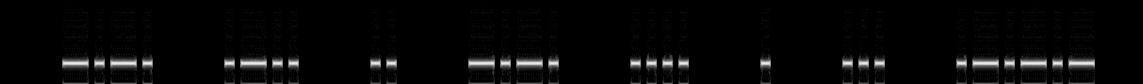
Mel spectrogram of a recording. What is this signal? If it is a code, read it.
Morse code, heard as a keyed tone, about 15 wpm, spaced as for 8 wpm, 1000 Hz. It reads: CLICHES.
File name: qotdfiles / 8wpm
